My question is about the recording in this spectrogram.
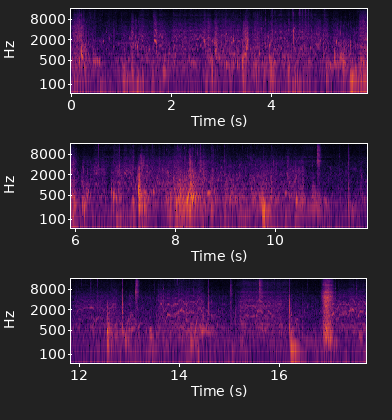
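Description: Sounds aboard a small fishing boat at sea: water splashing and lapping against the hull, with irregular knocks and clicks and a faint steady low hum.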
